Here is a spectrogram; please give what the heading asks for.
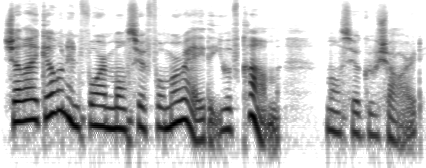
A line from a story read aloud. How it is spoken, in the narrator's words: he said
